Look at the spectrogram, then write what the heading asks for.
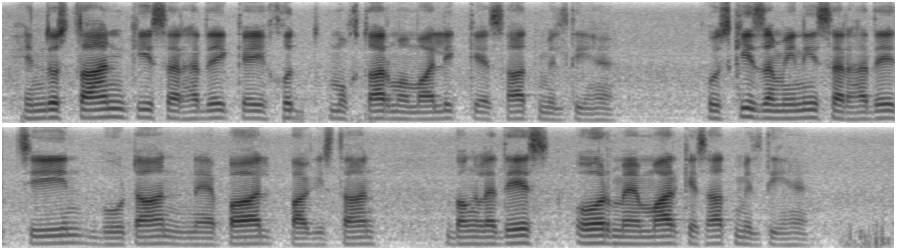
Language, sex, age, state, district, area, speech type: Urdu, male, 18-30, Delhi, South Delhi, urban, read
